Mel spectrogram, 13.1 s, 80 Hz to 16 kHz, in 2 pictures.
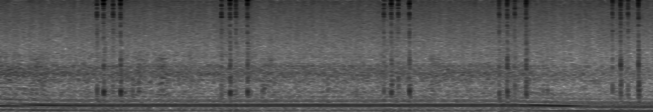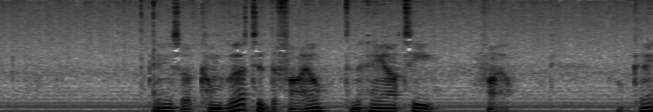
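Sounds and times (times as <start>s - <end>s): low electrical hum: 0.0s - 13.0s
computer mouse clicking: 0.9s - 1.4s, 2.2s - 2.6s, 3.8s - 4.2s, 5.0s - 5.4s, 6.1s - 6.5s, 7.9s - 8.2s.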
